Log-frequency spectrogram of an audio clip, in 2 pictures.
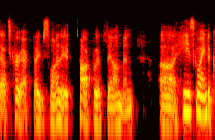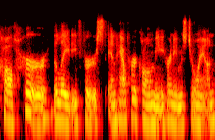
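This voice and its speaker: Speaking at a fairly slow pace, a woman uses a very deep, low pitch with ordinary pitch variation. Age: 80s+. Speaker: retired churchgoer exploring a ministry. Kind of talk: casual interview. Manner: halting.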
